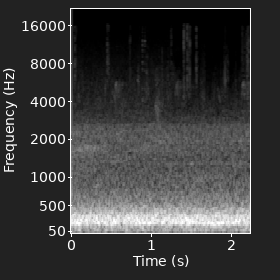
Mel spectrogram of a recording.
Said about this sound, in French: Ici, on entend seulement les avions, le téléphone.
